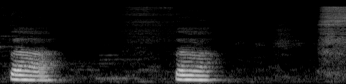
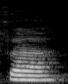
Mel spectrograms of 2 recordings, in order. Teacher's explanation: سا تو ہم نہیں پڑھ رہے, لیکن ہم پڑھ رہے ہیں زبان باہر نکال کے سا. تھوڑا سا سانس نکل رہا ہے اس میں. اس کا مطلب ہے سا کی ادائیگی میں بھی ہمس ہے.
